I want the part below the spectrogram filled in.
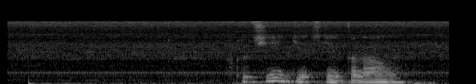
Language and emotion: Russian, sad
